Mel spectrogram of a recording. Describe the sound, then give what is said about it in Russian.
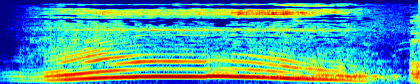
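A voice imitates a roar for a hare wrapped in matting with a bucket jammed on its head, trying to scare a wolf: one loud, drawn-out growling cry that rises in pitch, then slides down. “Увидел ведро, нахлобучил на голову. Да как заорет на волка!”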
